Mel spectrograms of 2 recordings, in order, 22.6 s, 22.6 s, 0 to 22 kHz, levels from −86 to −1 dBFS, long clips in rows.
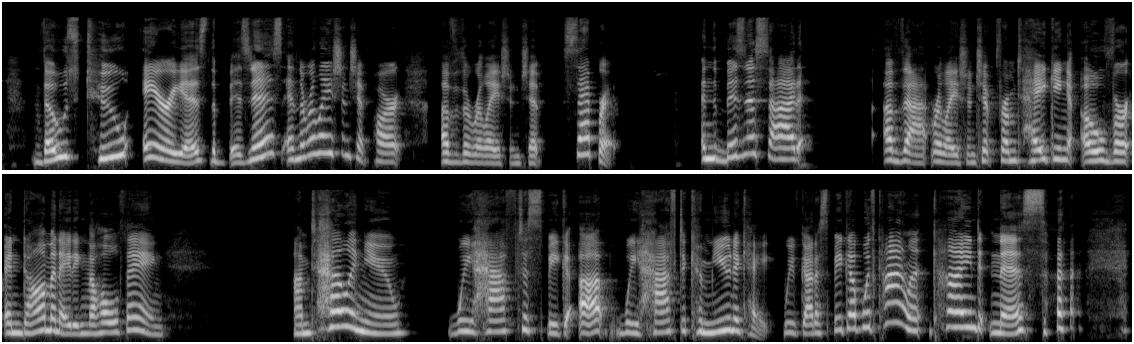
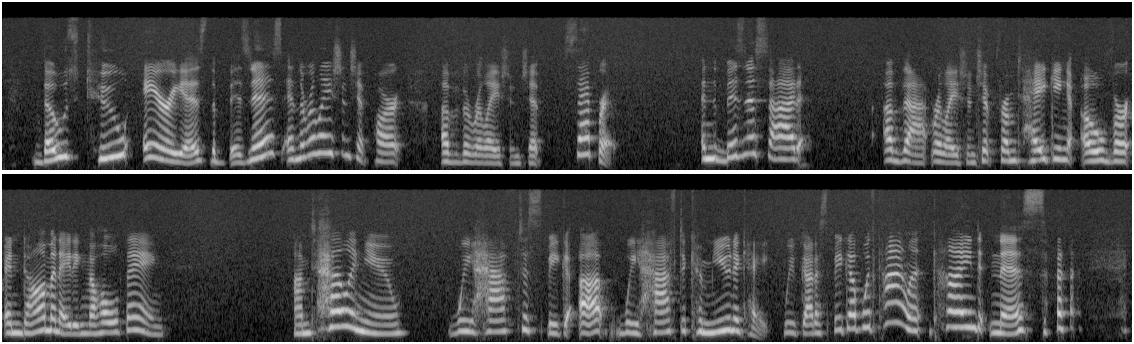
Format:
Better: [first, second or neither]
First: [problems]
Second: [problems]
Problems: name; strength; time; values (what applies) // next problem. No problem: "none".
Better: first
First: none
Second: hiss; noticeable; throughout; 20 dB below the speech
